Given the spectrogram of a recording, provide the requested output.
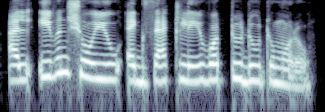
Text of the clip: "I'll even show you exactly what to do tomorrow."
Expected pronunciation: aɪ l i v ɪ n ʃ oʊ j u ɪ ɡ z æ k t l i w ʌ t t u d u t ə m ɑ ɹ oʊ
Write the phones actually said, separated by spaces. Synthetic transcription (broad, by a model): aɪ l i v ɪ n ʃ oʊ j u ɪ ɡ z æ k t l i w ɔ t t u d u t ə m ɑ ɹ oʊ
